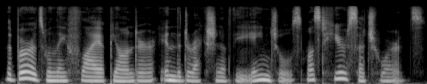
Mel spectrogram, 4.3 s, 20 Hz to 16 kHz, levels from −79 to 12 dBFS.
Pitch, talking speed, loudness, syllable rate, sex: 195 Hz, 240 wpm, -18 LUFS, 5.2 syllables/s, female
